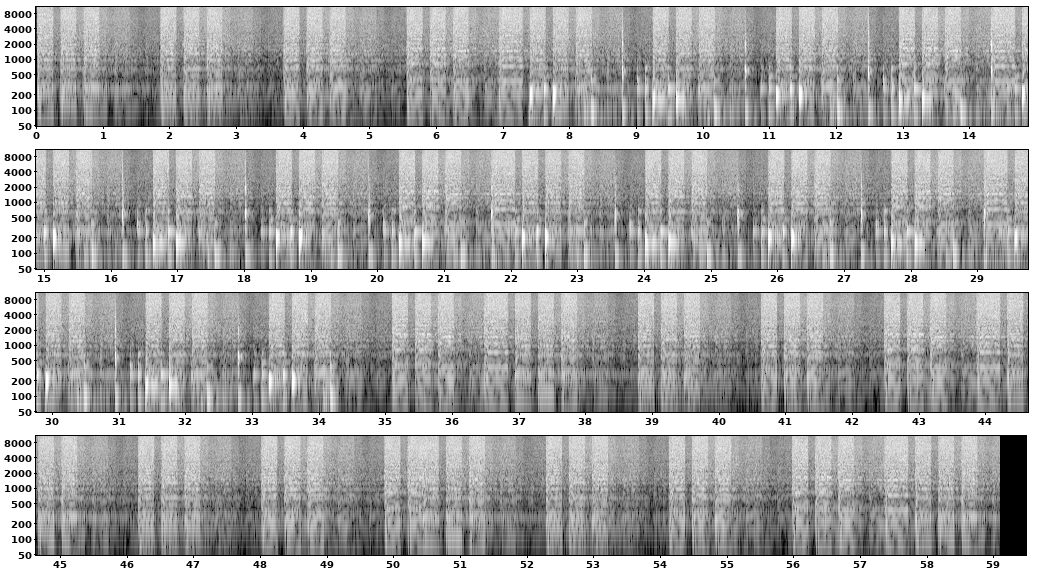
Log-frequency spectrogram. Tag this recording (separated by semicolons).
awesome; free; music; sounds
